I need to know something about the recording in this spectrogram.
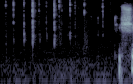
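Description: Faint, quick, irregular keystrokes on a computer keyboard as a sentence is typed. A voice starts near the end.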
